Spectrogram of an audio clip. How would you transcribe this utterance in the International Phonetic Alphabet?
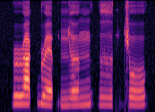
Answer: ɹa˦˥k̚ɹɛ˨˩p̚ɲəː˧˥ŋ | ɣə˨˩k̚co˨˩˦

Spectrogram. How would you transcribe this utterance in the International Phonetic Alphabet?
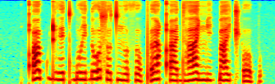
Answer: qʼʊp ɖʱɪt ɓʊi̯ɗo sotɲoθopʼəi̯ qʼedʱa ɲik͡pai̯t͡ʃʼop

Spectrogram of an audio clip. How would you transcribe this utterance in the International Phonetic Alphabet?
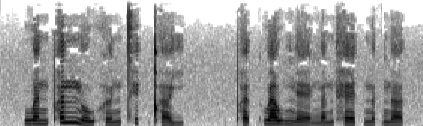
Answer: wɐ˧npʰɐ˥n n̪o˨˧whɵ˨˥n t̪ʰɪ˥k̚pʰɐ˨j | pʰɐ˨˥t̚kʷaː˧w ŋɛː˨˩ŋɐ˨˥nhɛː˧t̚n̪ɐ˧k̚ n̪ɐ˧k̚

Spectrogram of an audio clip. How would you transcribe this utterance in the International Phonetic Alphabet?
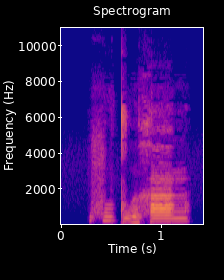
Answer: fu˧ t̪u˧˩ə̯xa˧ŋ

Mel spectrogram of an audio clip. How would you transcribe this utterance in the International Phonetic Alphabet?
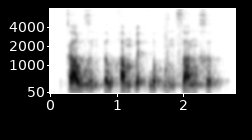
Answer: ka˨˦wɣə̰˧˨n ʔə˨˦wha˨˦mɓɛ̰˧˨kwə˦˥p̚ və̰˧˨nsa˧˩ŋxə˨˩t̚

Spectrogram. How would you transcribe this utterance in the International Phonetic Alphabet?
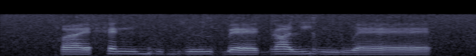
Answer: qʷæhæŋ bublɯl ɓæɡɑljoŋ wæ

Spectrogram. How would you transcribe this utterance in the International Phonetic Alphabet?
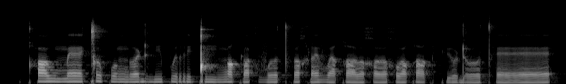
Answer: qʰuː mɛːǀɤ poŋɤ ɖʱi pɯriǃiː ŋɔqɽux vɤ tʰɤχɽɛvɤjqɤː χɤːχuːqɤːq kʲuːɖɤː tʰɛː

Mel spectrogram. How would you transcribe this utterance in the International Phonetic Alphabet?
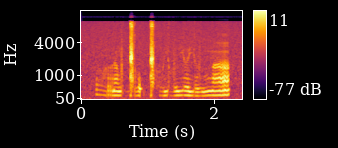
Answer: ɔ̤rɐ̃v ɡ͡ǁoʔ ǁʰo̤jɔ̤vjɘj ɘvŋʷã

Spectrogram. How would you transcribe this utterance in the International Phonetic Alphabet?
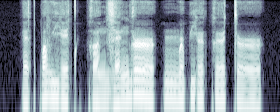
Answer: ɛ˩tpʌ˧vje˩˧t kːʌ˩nzɛ˩˧ŋɡə˞˥˧ | mːə˞˧pjø˧ kø˨˥ tə˞˩

